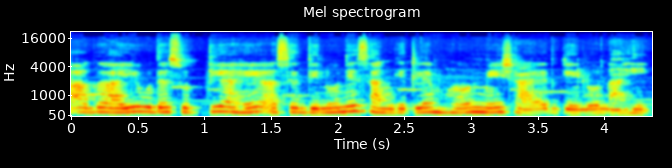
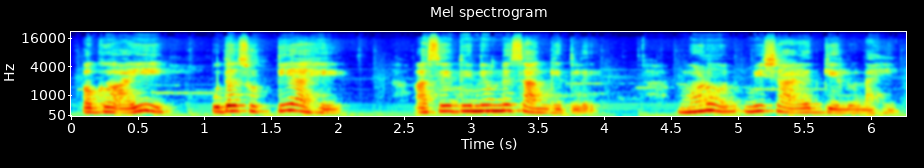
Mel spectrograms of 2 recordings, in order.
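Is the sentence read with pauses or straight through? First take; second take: straight through; pauses. First: The sentence runs on without any pauses. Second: The sentence has short pauses between its parts. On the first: The speaker calls it wrong. "खूपच plain वाक्य वाटते" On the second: The speaker calls it right. "विरामचिन्हे घातली तर वाचायला आणि ऐकायला छान वाटते"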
